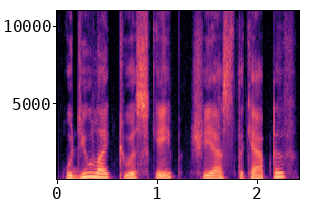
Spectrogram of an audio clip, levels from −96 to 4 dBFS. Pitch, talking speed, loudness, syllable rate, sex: 190 Hz, 225 wpm, -16 LUFS, 6.2 syllables/s, female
